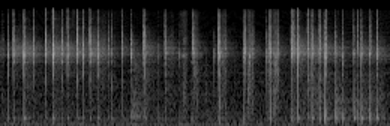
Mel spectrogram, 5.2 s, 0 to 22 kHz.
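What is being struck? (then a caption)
Christmas bauble. Fingertips tap on a white Christmas bauble in a quick, uneven series of about thirty short, dry clicks. Each tap rings bright and thin around 3.7 kHz and dies away almost instantly, with little low-end body.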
